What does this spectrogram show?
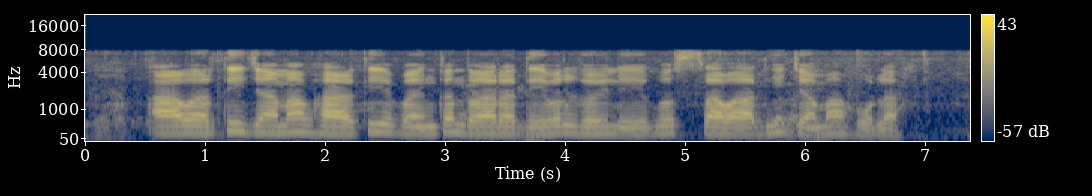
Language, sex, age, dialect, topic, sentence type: Bhojpuri, female, 36-40, Northern, banking, statement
